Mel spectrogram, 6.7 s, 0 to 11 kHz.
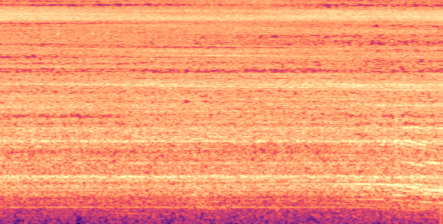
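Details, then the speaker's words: American Standard toilet (believed Champion 4) after replacing washer and O-ring to stop constant running: steady, even hiss of water refilling the tank with no sputter or gurgle, then it stops and doesn't run again. "Well, it stopped, guys, and it stopped, and I don't hear it running again."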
